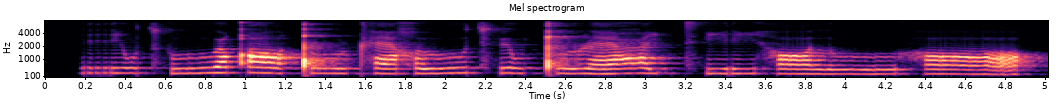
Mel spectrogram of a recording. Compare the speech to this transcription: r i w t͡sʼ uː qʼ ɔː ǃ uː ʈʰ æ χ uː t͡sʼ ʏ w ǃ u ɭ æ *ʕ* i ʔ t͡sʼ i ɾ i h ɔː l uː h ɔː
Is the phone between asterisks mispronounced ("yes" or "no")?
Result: no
